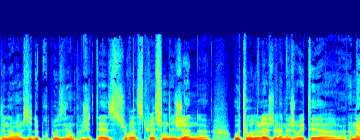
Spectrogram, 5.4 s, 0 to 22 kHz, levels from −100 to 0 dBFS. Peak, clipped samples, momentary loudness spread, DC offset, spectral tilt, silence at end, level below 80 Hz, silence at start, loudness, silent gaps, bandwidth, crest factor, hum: -6 dBFS; under 0.1%; 7 LU; under 0.1%; -7.5 dB/octave; 0 s; -48 dBFS; 0 s; -22 LUFS; none; 13 kHz; 16 dB; none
